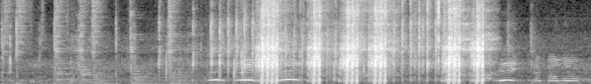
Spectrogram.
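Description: An airsoft rifle fires rapid bursts of sharp pops close by.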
